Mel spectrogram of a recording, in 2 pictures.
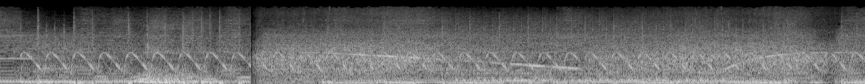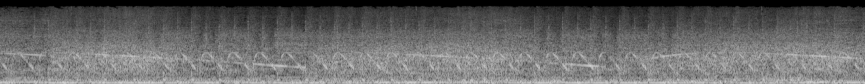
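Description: Police car sirens, one in a fast warbling yelp and another in a slower wail that rises and falls every few seconds, over background music.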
